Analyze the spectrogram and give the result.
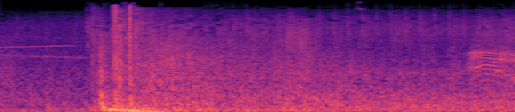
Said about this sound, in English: Beautiful, beautiful toss of that AT grenade.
